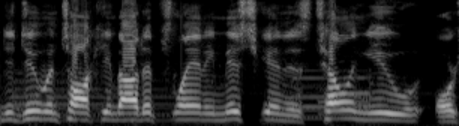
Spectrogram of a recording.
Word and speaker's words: Ypsilanti: do when talking about Ypsilanti Michigan is telling you or showing you how to pronounce it just take that why and make it an eye and it's Ypsilanti so that's the first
